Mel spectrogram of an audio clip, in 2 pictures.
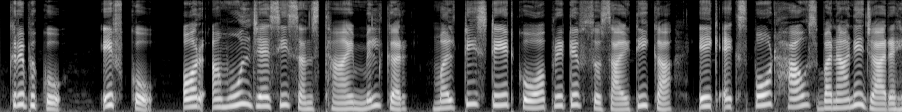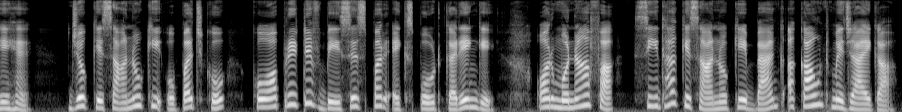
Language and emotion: Hindi, neutral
